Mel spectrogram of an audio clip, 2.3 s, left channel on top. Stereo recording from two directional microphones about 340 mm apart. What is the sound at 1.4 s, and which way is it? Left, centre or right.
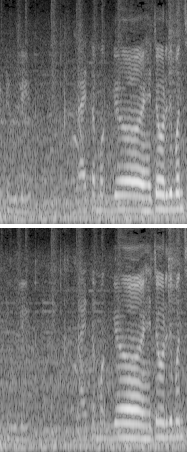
Speech, right.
